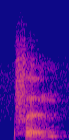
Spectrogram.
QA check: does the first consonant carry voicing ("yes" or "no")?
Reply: no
